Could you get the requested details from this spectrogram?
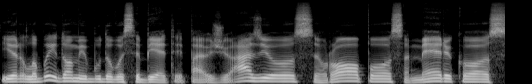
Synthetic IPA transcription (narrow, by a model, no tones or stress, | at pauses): ɪrlˠɐbɐɪid̪oːmʲɛɪbuːd̪ɐʋoːsʲt̪ʲɛbʲeːt̪ʲɪ̰pɑ̰ːʋʲḭzʲd͡ʒʲʊ̰ɪɑːzʲɪjoːsɛʊɾoːpoːsɐmʲɛɾʲɪkoːs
